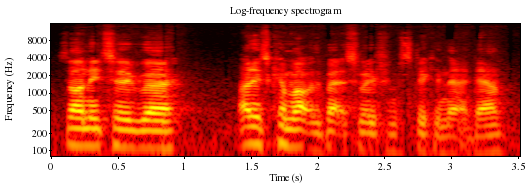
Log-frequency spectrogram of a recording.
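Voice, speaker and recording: A man's voice: on the low side, very fast, fairly bright tone. A man restoring an old car, talking casually through his work with lots of restarts and wry asides. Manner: rambling, self-deprecating, restarts often. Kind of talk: casual workshop how-to vlog.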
